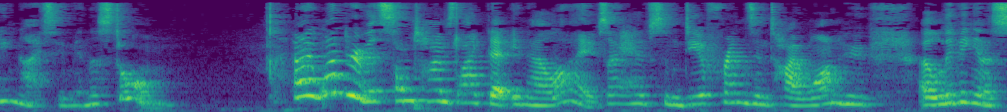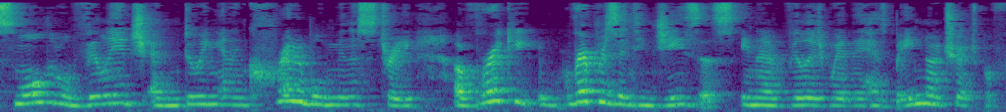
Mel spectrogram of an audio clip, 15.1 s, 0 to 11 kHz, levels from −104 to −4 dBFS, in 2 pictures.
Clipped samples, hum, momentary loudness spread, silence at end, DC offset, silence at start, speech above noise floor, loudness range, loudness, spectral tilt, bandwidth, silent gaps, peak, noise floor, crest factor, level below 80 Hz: under 0.1%; none; 12 LU; 0.05 s; under 0.1%; 0 s; 42 dB; 5 LU; -27 LUFS; -3 dB/octave; 10.5 kHz; none; -6 dBFS; -70 dBFS; 20 dB; -68 dBFS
